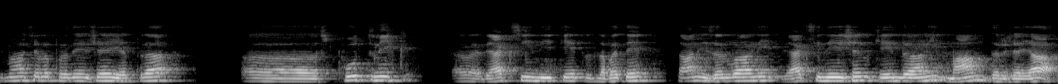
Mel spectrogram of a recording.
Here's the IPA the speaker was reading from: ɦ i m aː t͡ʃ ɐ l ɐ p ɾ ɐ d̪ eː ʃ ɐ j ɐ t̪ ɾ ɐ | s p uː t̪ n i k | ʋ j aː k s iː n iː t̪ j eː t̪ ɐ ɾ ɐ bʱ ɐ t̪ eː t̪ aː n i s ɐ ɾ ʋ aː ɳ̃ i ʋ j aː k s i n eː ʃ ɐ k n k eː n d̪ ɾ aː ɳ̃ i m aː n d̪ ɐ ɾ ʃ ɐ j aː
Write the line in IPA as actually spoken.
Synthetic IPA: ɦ i m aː t͡ʃ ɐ l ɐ p ɾ ɐ d̪ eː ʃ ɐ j ɐ t̪ ɾ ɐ | s p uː t̪ n i k | ʋ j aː k s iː n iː t̪ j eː t̪ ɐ l ɐ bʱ ɐ t̪ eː t̪ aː n i s ɐ ɾ ʋ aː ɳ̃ i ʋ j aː k s i n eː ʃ ɐ n k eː n d̪ ɾ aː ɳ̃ i m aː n d̪ ɐ ɾ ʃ ɐ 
